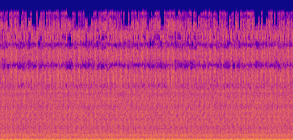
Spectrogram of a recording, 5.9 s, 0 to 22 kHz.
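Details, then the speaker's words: 1972 VW Beetle 1200 idling after valve clearance adjustment and plug change, now on four cylinders; light fast ticking about four per second, packety valve train tapping, owner suspects clearances too loose and needs tightening. "That sounds quite packety to me actually. I think maybe we need to tighten those valves back up a little bit, but it is running on 4 cylinders now, definitely."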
